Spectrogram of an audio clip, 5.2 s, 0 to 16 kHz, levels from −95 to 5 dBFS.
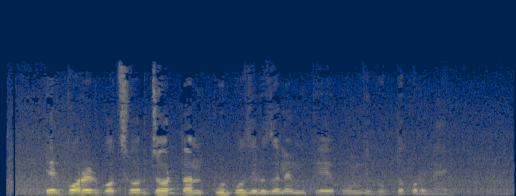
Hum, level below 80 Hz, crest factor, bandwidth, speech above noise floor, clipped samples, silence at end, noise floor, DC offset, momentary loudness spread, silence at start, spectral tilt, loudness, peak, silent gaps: none; -80 dBFS; 20 dB; 11 kHz; 25 dB; under 0.1%; 0.7 s; -48 dBFS; under 0.1%; 18 LU; 0.15 s; -6 dB/octave; -23 LUFS; -6 dBFS; none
